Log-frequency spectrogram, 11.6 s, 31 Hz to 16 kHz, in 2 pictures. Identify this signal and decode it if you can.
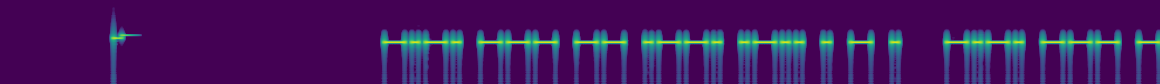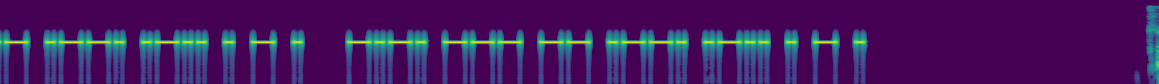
Morse code, heard as a keyed tone, about 34 wpm, 700 Hz. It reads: COMPLETE COMPLETE COMPLETE
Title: Top 500 Words Repeated 35wpm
